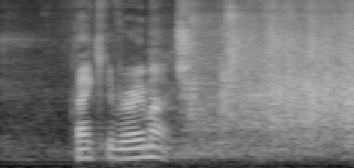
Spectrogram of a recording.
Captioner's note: applause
